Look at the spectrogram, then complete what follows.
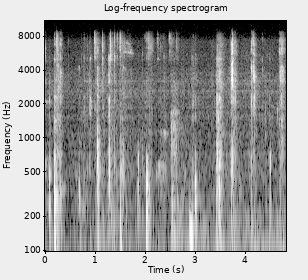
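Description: Faint chewing of candy-shelled caramel M&Ms: a scatter of quiet, irregular crunches and small mouth clicks.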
